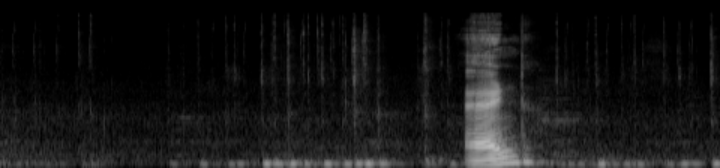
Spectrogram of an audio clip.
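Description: Light, irregular tapping of keys on a computer keyboard as a message is typed, soft and close, with a brief spoken word breaking in partway through.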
